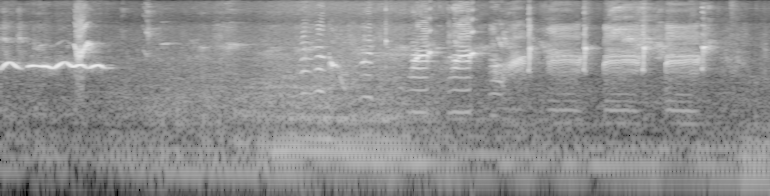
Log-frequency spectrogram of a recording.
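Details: A young Javan myna opens with a wavering whistle, then breaks into a run of rapid clicking and squeaky chatter notes over background hum.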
